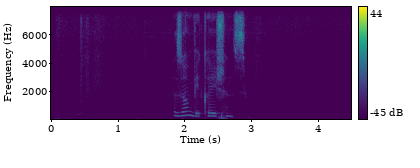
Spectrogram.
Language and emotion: Russian, neutral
